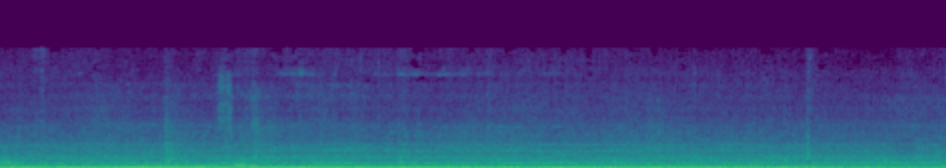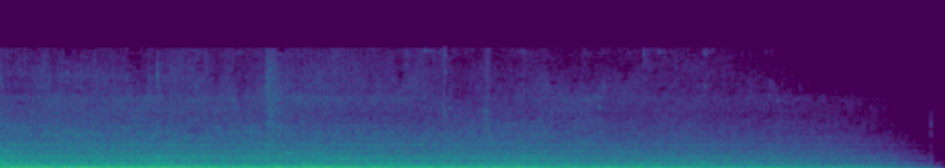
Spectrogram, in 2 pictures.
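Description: Street traffic ambience: motor vehicle engines running with a steady low hum over road noise, fading out near the end.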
